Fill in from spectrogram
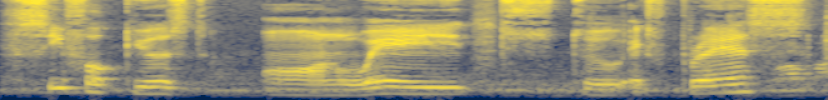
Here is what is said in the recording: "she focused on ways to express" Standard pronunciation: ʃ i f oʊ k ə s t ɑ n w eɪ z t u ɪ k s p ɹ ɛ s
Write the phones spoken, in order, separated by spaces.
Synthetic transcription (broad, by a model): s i f oʊ k ə s t ɑ n w eɪ t u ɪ k s p ɹ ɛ s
